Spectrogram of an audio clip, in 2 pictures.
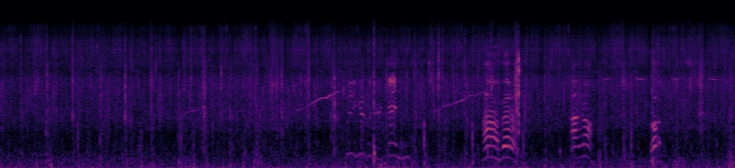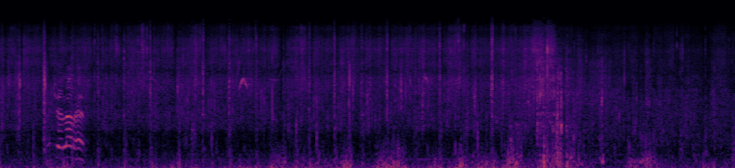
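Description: Running footsteps thud on grass.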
